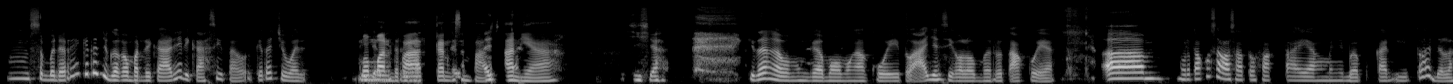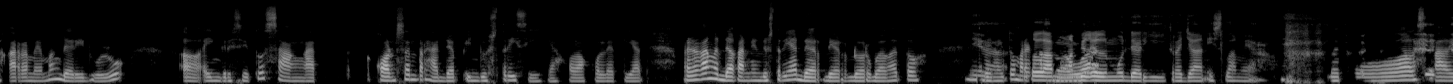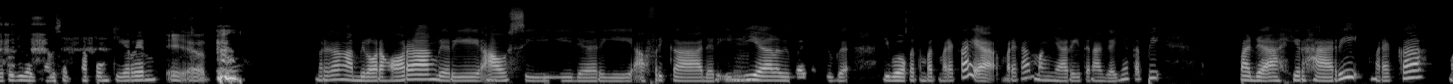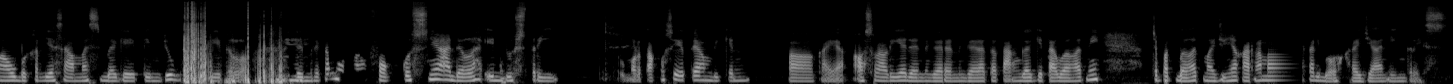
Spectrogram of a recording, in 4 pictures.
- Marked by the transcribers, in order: static; unintelligible speech; laughing while speaking: "Iya"; other background noise; in English: "concern"; other noise; distorted speech; laugh; throat clearing; tapping
- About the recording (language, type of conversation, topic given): Indonesian, unstructured, Bagaimana pendapatmu tentang kolonialisme dan dampaknya di Indonesia?
- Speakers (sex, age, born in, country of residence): female, 25-29, Indonesia, Indonesia; female, 30-34, Indonesia, Indonesia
